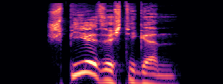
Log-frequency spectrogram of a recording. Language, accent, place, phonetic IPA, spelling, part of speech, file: German, Germany, Berlin, [ˈʃpiːlˌzʏçtɪɡəm], spielsüchtigem, adjective, De-spielsüchtigem.ogg
- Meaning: strong dative masculine/neuter singular of spielsüchtig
